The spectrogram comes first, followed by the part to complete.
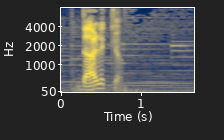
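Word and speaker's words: ذلك: Le mot avec la lettre noire et de lettres vertes se prononce Dalk.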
